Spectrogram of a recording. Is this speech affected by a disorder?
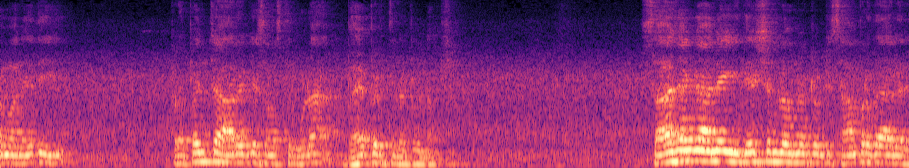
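No.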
